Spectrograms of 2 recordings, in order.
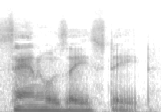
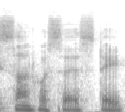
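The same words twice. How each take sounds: First: Jose is said with an American English pronunciation. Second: Jose is said with a Spanish pronunciation. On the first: It is the common way in the country. "it's very popular to say in the United States" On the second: It honors the family name. "I always say San Jose State"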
